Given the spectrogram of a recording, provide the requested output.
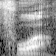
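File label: "Foix" French; Фуа (город)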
